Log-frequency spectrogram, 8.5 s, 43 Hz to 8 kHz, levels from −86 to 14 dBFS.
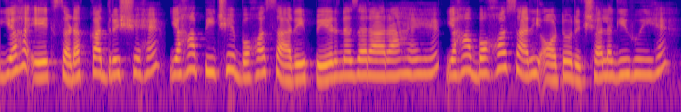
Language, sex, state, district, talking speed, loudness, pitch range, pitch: Hindi, female, Maharashtra, Sindhudurg, 160 wpm, -16 LUFS, 225-275 Hz, 250 Hz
